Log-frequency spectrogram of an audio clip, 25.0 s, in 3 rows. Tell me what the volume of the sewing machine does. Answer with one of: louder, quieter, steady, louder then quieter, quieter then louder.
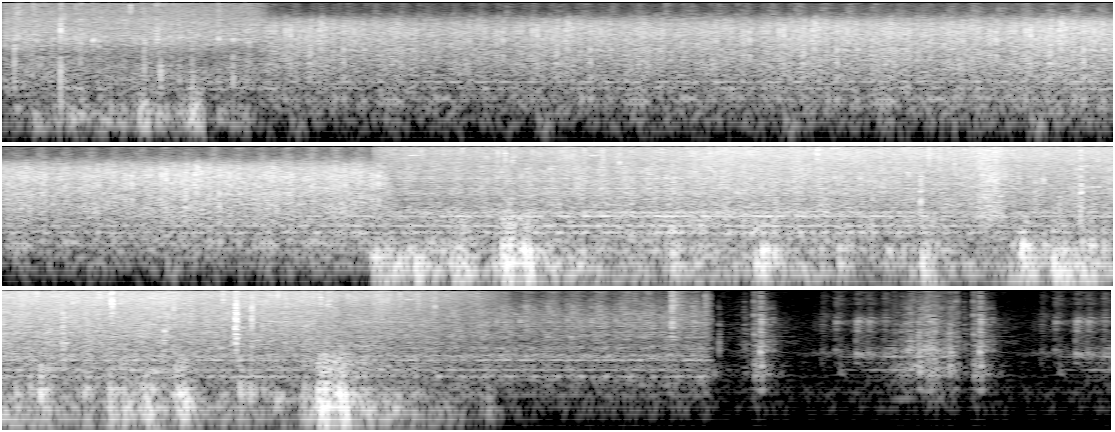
louder then quieter.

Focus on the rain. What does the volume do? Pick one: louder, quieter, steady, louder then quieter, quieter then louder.
louder.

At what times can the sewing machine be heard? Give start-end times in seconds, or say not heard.
0.0-24.9.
